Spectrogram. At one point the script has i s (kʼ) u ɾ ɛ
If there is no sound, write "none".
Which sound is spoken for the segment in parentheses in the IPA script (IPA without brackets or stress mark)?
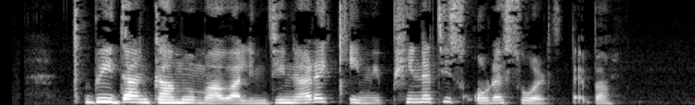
qʼ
